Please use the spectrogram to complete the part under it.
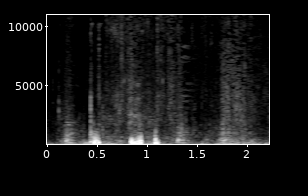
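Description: A pickaxe strikes with sharp thuds.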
